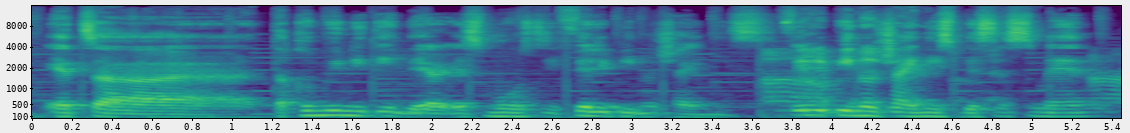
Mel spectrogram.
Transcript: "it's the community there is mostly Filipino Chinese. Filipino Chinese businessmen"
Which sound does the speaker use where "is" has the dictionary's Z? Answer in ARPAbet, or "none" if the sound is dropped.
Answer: S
